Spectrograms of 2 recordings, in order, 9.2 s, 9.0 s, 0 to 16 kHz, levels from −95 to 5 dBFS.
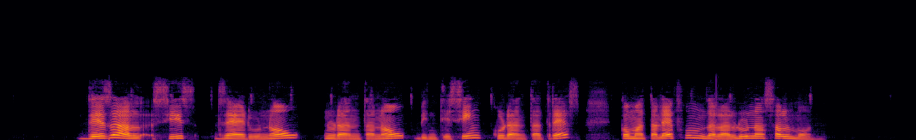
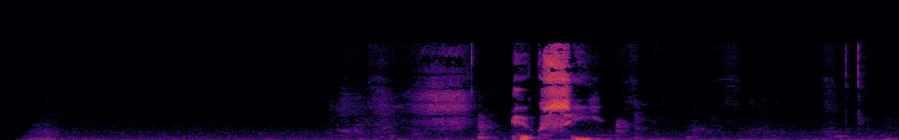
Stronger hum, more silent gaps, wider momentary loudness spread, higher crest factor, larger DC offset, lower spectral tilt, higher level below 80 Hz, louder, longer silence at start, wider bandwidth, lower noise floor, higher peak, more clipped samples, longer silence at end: neither; neither; second, 12 LU vs 29 LU; second, 20 dB vs 26 dB; neither; first, -6 dB/octave vs -2 dB/octave; about the same, -70 dBFS vs -74 dBFS; first, -24 LUFS vs -33 LUFS; first, 0.8 s vs 0.4 s; second, 7 kHz vs 11.5 kHz; first, under -90 dBFS vs -71 dBFS; first, -6 dBFS vs -18 dBFS; neither; first, 1 s vs 0 s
